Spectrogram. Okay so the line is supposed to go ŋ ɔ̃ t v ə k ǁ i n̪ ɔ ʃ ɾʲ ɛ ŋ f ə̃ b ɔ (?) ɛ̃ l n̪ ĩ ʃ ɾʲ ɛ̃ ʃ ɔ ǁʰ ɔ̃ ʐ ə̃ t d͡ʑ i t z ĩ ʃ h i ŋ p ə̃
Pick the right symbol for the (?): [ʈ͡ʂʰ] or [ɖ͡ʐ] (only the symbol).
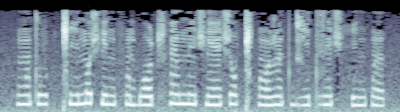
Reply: ʈ͡ʂʰ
